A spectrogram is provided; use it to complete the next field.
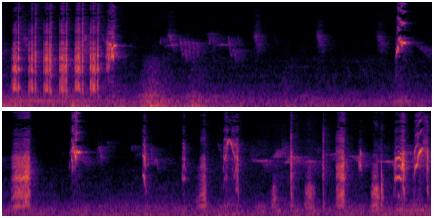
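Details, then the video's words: Chattering song of a Javan myna, a training recording meant to rouse other mynas: a fast burst of rasping notes, then scattered sharp clicks, chips and short whistles with pauses between. "Ocehan Jalak Kebo Gacor"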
